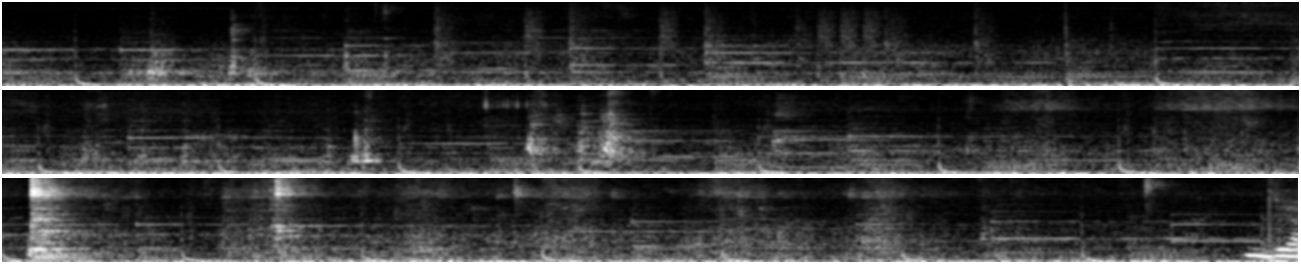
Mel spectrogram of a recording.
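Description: Ground dates roast in a little ghee in a pan for coconut gond dry fruit laddu, stirred continuously: a soft steady sizzle under repeated spoon scrapes and light clinks, with a couple of sharper metallic knocks toward the end, close and without talk.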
